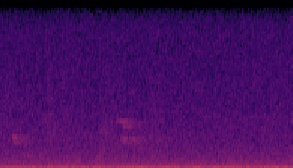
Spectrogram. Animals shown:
forest ambience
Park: Marsh-Billings-Rockefeller National Historical Park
